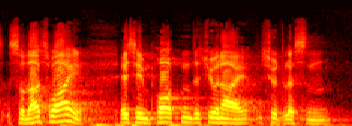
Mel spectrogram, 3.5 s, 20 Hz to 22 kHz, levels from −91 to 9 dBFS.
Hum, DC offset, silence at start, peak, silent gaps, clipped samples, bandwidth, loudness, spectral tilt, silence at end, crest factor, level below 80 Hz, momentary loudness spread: none; under 0.1%; 0.05 s; -2 dBFS; none; under 0.1%; 11 kHz; -15 LUFS; -6 dB/octave; 0.2 s; 14 dB; -34 dBFS; 9 LU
